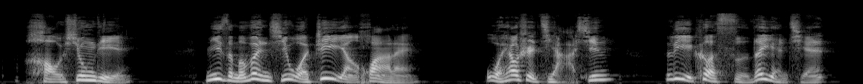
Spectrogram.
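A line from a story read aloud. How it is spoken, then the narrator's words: Delighted laughing. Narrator (Chinese): 薛蟠听见这话，喜得心痒难挠，笑道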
